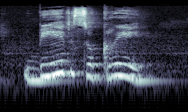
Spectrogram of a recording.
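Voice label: Santali female boar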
